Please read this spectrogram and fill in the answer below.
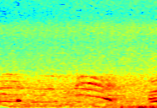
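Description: Distant children's voices outdoors, with one drawn-out high call falling in pitch about a second and a half in.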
